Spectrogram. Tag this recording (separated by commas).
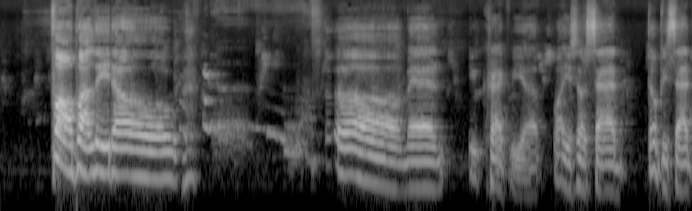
Whimper (dog), Animal, Speech, pets, Dog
